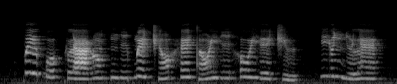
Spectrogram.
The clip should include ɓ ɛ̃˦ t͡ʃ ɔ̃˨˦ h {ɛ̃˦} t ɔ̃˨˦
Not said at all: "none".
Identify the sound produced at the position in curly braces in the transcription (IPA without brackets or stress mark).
ɛ̃˦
